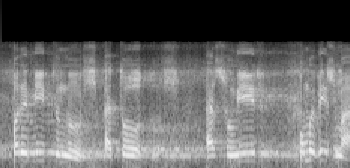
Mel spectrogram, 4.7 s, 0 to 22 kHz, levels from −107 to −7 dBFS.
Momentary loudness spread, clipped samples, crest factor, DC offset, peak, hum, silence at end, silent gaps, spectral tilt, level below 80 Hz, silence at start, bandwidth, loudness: 9 LU; under 0.1%; 18 dB; under 0.1%; -2 dBFS; none; 0 s; none; -4 dB/octave; -54 dBFS; 0 s; 8 kHz; -19 LUFS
